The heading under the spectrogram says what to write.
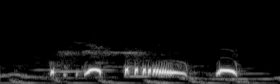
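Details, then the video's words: Spotted dove with a giọng thổ voice in one calling phrase: two quick soft notes, a swelling coo, a rapid pulsing roll easing downward, and a closing rounded coo, over low rhythmic background thumps. "cu gáy giọng thổ gáy gọi"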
